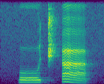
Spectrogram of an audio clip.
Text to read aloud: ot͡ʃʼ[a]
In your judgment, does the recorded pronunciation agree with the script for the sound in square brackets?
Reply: yes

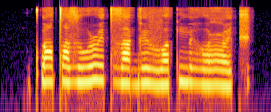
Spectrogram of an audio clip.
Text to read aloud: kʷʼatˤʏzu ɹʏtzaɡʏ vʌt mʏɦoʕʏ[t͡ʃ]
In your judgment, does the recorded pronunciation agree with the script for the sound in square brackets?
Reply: yes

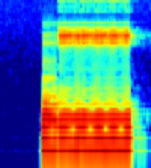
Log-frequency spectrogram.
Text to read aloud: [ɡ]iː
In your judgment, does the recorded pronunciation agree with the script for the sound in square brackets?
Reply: no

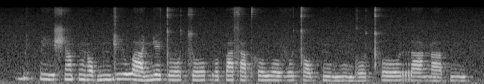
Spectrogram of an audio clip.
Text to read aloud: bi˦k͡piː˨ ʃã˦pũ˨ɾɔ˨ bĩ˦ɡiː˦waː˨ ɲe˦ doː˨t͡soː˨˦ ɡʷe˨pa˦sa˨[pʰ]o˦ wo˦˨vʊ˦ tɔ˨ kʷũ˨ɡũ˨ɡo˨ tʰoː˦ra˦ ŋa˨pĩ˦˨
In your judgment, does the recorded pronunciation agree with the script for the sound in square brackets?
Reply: yes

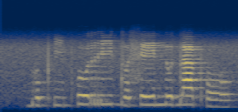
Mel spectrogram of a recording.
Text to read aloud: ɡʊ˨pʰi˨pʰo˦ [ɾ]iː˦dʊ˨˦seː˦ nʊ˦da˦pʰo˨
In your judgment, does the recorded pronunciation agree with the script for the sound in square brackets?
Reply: no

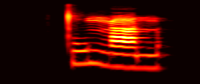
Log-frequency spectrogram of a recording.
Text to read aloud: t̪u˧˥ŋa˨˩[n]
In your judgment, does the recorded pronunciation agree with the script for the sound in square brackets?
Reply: yes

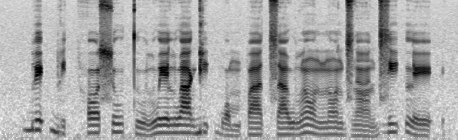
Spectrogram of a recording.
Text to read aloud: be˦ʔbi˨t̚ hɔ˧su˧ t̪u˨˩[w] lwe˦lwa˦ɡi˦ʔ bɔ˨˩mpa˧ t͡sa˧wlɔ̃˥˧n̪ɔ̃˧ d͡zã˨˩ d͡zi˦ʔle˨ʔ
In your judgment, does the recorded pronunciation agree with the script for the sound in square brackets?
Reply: no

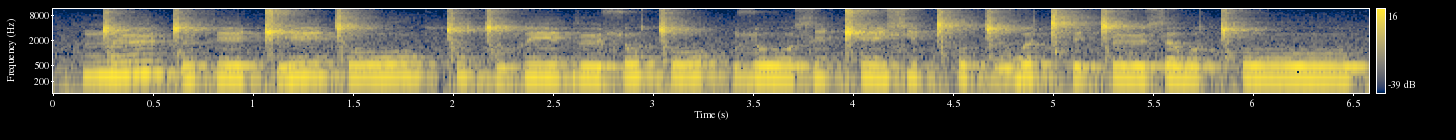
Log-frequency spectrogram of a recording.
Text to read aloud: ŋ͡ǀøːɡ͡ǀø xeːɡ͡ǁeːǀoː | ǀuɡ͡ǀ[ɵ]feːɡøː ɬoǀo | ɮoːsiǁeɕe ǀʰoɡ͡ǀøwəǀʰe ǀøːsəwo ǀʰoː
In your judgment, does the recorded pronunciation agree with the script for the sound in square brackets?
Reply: yes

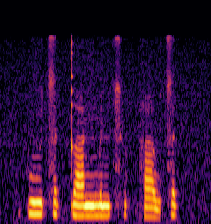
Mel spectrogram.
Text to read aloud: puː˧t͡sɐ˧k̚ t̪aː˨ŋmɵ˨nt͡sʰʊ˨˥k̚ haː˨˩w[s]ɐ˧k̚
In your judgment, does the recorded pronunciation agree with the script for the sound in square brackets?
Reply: no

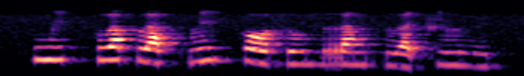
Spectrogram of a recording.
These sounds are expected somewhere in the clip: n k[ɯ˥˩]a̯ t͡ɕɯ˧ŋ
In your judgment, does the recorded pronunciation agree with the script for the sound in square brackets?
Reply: no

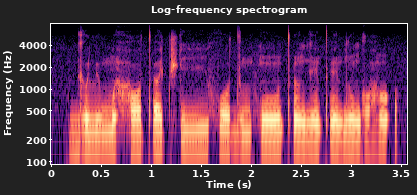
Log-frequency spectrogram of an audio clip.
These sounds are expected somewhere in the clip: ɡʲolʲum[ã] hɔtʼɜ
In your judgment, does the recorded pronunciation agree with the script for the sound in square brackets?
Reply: no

